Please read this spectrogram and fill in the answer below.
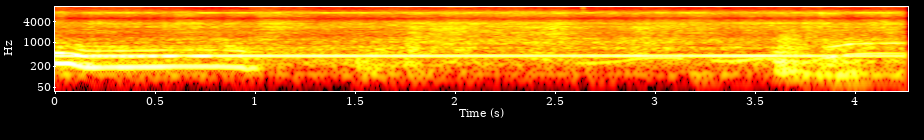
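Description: African grey parrot giving a hummed call that steps down in pitch and stops about a second in, with a few faint short glides near the end, over a steady hum.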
